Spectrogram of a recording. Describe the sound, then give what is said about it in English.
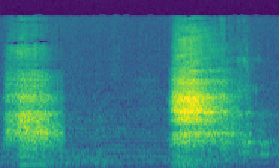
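A deep breath drawn during a church sermon: two airy, breathy rushes separated by a quiet pause, the second louder and longer than the first, with no talking over them. “Take a deep breath.”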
